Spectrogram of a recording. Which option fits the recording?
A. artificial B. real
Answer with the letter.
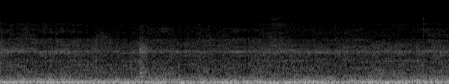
A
